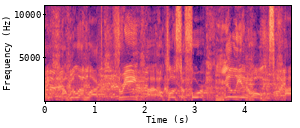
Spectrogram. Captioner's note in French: voix de l'interprète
